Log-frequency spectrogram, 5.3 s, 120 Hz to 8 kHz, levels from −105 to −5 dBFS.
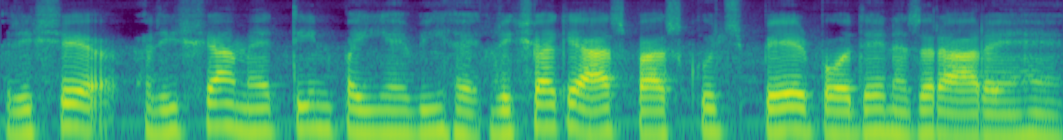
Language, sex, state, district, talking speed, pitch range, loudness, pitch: Hindi, male, Bihar, Begusarai, 180 wpm, 145-160 Hz, -19 LUFS, 150 Hz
